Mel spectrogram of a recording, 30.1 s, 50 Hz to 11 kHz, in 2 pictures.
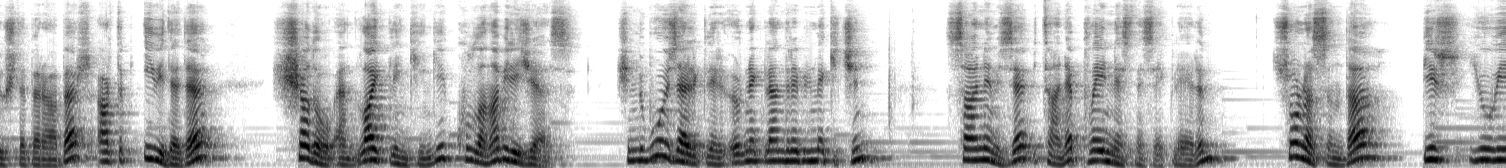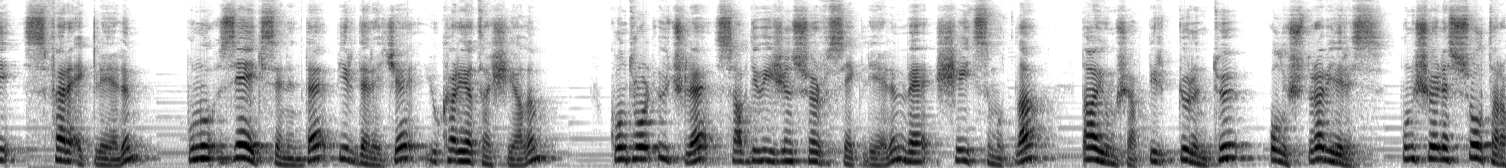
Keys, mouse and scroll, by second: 7.5 x, 9.0 shift+a, 10.7 s, 11.8 click, 12.8 shift+a, 17.3 g, 17.5 z, 18.1 KP_1, 19.0 KP_Enter, 21.5 ctrl+3, 22.9 right click.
